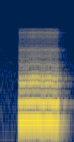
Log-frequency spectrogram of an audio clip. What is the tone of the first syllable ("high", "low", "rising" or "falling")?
low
